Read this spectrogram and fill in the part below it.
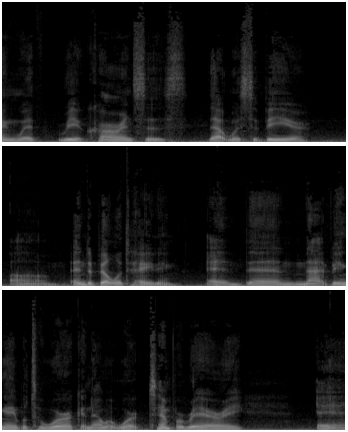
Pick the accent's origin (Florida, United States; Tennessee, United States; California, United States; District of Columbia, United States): District of Columbia, United States; Washington; I live in Washington, D.C. I was born in Freedman's Hospital on September 8, 1952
